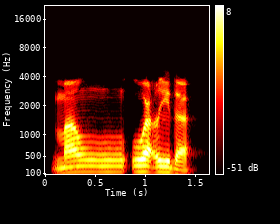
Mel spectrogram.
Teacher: এখানে নুন সাকিনের পরে ওয়াও এসছে, তাই নুন সাকিনকে ওয়াও এর সাথে মিলিয়ে একালিপ পরিমাণ গুণনা করে পড়তে হবে, একে ইদগামে নাকিস বলা হয়।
